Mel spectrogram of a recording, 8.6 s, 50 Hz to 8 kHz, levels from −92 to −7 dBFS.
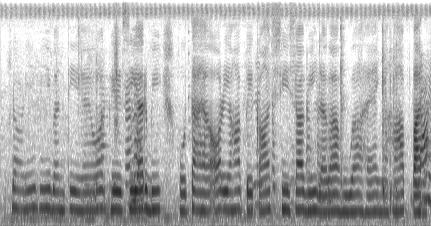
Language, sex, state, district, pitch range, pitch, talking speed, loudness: Hindi, female, Uttar Pradesh, Jalaun, 185-200 Hz, 195 Hz, 140 wpm, -30 LUFS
